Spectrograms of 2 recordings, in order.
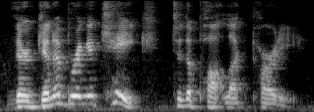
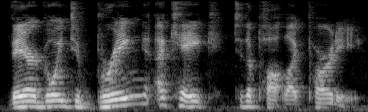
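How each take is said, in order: First: The words are contracted and reduced to gonna. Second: Each word is said fully, without reduction. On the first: "now let's practice pronunciation" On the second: "the correct answer here is"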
